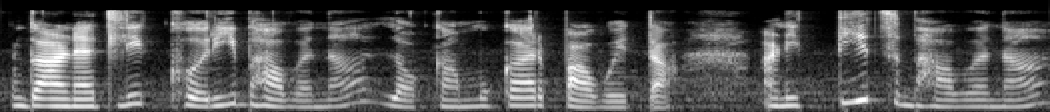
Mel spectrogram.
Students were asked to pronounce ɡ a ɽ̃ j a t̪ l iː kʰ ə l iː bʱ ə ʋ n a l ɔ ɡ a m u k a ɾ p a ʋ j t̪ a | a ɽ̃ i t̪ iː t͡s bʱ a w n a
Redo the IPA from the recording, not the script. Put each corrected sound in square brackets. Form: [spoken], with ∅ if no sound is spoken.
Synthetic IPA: ɡ a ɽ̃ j a t̪ l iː kʰ ə [ɾ] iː bʱ [a] ʋ n a l ɔ [k] a m u k a ɾ p a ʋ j t̪ a | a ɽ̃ i t̪ iː t͡s bʱ a [ʋ] n a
